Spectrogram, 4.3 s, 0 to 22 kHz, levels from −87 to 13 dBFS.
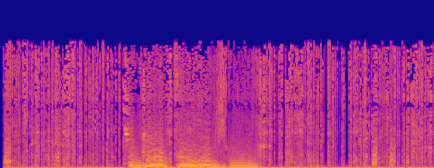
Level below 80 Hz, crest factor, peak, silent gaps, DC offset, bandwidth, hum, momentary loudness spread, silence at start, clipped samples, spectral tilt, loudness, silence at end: -18 dBFS; 10 dB; 0 dBFS; none; under 0.1%; 17 kHz; none; 10 LU; 0.05 s; under 0.1%; -5 dB/octave; -12 LUFS; 0 s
